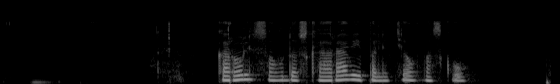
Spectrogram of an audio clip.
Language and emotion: Russian, neutral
